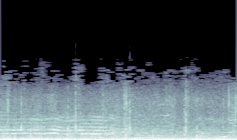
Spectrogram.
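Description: Footsteps on asphalt while walking, over a steady low rumble of wind and handling noise on the microphone.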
